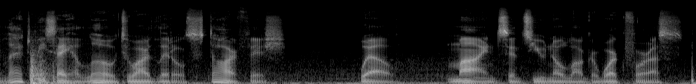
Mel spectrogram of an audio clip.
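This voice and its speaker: In a put-on character voice, a man speaks at a fairly slow pace with a very deep, low pitch against clear background noise. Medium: audio drama. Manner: polite on the surface, menacing underneath.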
